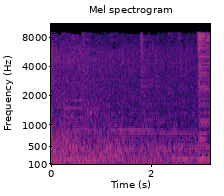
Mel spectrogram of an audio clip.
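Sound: sudden downpour of rain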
